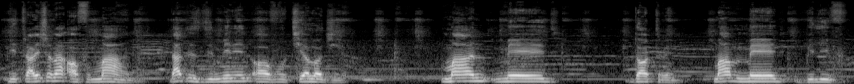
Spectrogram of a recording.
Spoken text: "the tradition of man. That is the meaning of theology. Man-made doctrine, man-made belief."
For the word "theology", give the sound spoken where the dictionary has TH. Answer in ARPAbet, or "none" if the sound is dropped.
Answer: T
